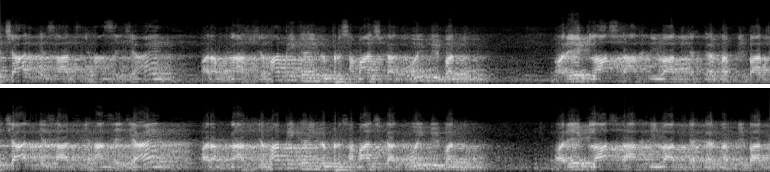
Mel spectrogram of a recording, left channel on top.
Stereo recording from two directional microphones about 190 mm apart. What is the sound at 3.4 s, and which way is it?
Speech, 45° right (ahead or behind).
